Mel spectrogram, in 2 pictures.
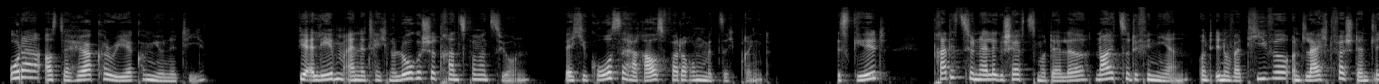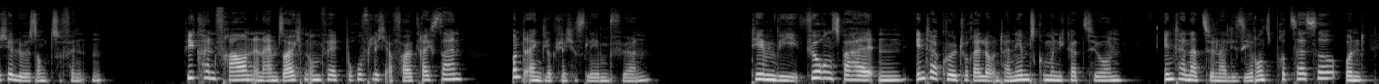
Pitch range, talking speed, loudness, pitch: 185-235 Hz, 115 wpm, -19 LUFS, 205 Hz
